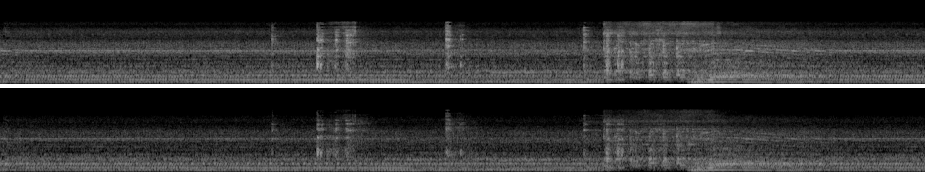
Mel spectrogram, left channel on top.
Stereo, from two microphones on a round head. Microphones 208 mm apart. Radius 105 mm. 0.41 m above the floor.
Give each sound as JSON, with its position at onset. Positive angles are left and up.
{"t": 0.0, "sound": "an engine running", "side_deg": 40, "distance_m": 2.5}
{"t": 2.7, "sound": "dishes clattering", "side_deg": 60, "distance_m": 1.5}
